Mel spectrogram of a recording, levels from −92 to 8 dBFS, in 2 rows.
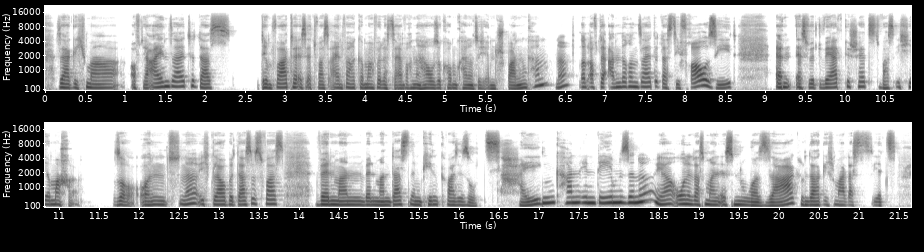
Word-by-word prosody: sage 175 -2 +1
ich 160 - -6
mal, 170 -2 0
auf 170 - -5
der 155 -1 -2
einen 210 +5 +3
Seite, 235 +2 0
dass 165 -3 0 0.3
dem 170 -1 +1
Vater 185 +2 +1
es 180 - -1
etwas 160 -1 -4
einfacher 170 0 -4
gemacht 165 0 -3
wird, 170 - -2
dass 150 -1 -4
er 150 - -4
einfach 155 +1 -5
nach 155 -2 0
Hause 160 0 -1
kommen 155 -1 -4
kann 155 -1 -3
und 145 - +1
sich 145 -1 -7
entspannen 145 +2 -1
kann, 270 - -1
ne? 265 +5 -3
Und 200 0 -3
auf 200 - -3
der 195 - -3
anderen 210 +2 0
Seite, 215 +2 -3
dass 175 -4 -3
die 165 - -5
Frau 245 - +3
sieht, 170 +1 0 0.5
ähm, 195 +2 +2
es 170 -1 0
wird 175 -1 -4
wertgeschätzt, 195 +1 -3
was 155 +4 -1
ich 200 - -7
hier 190 -2 -2
mache, 185 +1 -2 0.4
so. 165 +1 -1 0.2
Und, 170 +3 -2
ne, 210 +5 0
ich 190 - -6
glaube, 180 -1 0
das 175 +1 -1
ist 215 -1 -2
was, 205 0 0 0.4
wenn 180 +1 +4
man 170 -1 +2
wenn 165 0 +1
man 160 0 +2
das 180 0 +1
'nem 170 -3 +1
Kind 175 +3 -4
quasi 160 -2 -3
so 135 -5 -2
zeigen 205 - +2
kann, 260 +3 +3
in 255 -1 +5
dem 265 +1 +7
Sinne, 270 +6 +6
ja, 200 +2 +2
ohne 200 0 +3
dass 180 0 -1
man 170 -4 +1
es 170 0 +3
nur 160 -4 +2
sagt, 150 - +1
dann 165 -1 -1
sage 165 0 0
ich 155 - -11
mal, 160 -2 -5
dass 160 0 -6
jetzt 150 -1 -6
175 Hz, 220 wpm, -25 LUFS, 160-205 Hz, 0.5 s, dem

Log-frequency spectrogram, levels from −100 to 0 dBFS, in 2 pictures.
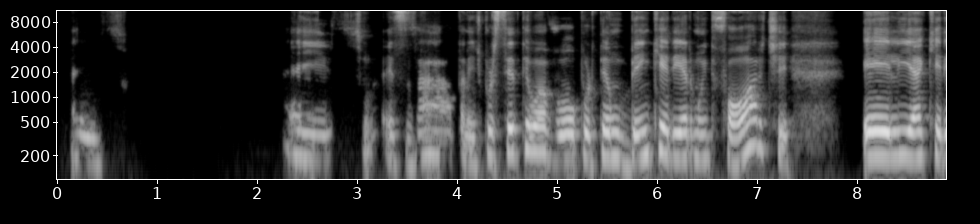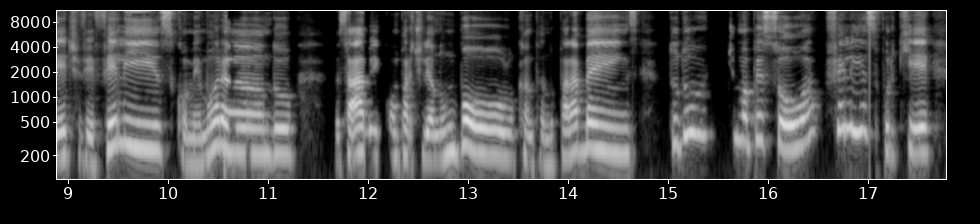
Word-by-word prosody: É 175 - -16
isso. 165 -2 -10 1.9
É 200 - -9
isso, 180 - -12
exatamente, 175 0 -5
por 195 -2 0
ser 210 +4 +6
teu 230 0 -1
avô, 180 -4 -1
por 180 -1 -5
ter 185 +2 -1
um 190 -1 -4
bem 175 +6 -3
querer 190 -4 0
muito 180 -1 -9
forte, 250 +9 0 0.7
ele 195 0 +4
ia 190 0 +3
querer 190 0 -1
te 195 - -9
ver 170 -3 -5
feliz, 245 - +3
comemorando, 210 +3 -1 0.4
sabe? 200 +3 +3
Compartilhando 190 -2 -5
um 220 - -2
bolo, 210 -6 +2
cantando 170 -3 -11
um - - -22
parabéns, 220 +1 +1 0.3
tudo 350 +5 -3
de 325 - -12
uma 295 -2 -3
pessoa 290 0 +3
feliz, 405 -2 +3
porque 215 0 -1
205 Hz, 120 wpm, -23 LUFS, 185-235 Hz, 1.9 s, ser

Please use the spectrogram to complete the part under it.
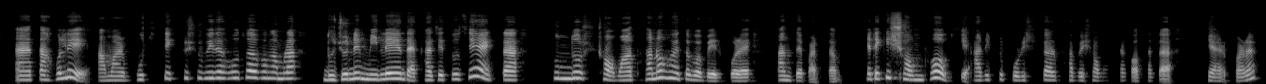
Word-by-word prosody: অ্যা 210 - +4 0.2
তাহলে 265 +9 +2 0.3
আমার 195 +1 -2
বুঝতে 220 +5 -8
একটু 275 +2 -9
সুবিধা 290 0 +1
হতো 295 +2 -4
এবং 295 -1 -3
আমরা 275 +1 +4 0.3
দুজনে 245 +5 +3
মিলে 240 +3 +6 0.2
দেখা 175 +4 0
যেতো 220 +2 -1
যে 365 - +2 0.2
একটা 215 0 +4 0.4
সুন্দর 280 +1 +2 0.2
সমাধানও 210 +7 +1
হয়তো 265 -5 +1
বা 195 - +3
বের 160 -1 +3
করে 160 -1 +3 0.4
আনতে 195 -4 -2
পারতাম। 130 - -5 0.3
এটা 265 +1 +3
কি 310 - +3
সম্ভব, 230 +7 +3 0.2
যে - - -4
আরেকটু 215 +3 -7
পরিষ্কারভাবে 195 0 -5
সমস্যার 180 0 -12
কথাটা 175 -1 -4 0.4
শেয়ার - - -3
করা? - - -1
220 Hz, 155 wpm, -25 LUFS, 195-275 Hz, 0.4 s, মিলে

